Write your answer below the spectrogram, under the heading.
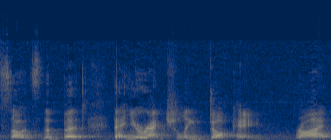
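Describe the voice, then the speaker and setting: Fairly slow, high-pitched woman's voice amid audible room echo and noticeable background noise. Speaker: lean management consultant. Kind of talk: conference presentation. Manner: casual, interactive.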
